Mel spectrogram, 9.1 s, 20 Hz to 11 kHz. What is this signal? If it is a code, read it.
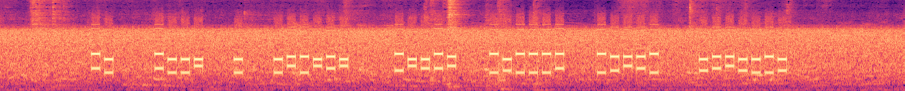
DTMF, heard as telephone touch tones, dialled by machine, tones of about 90 ms, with phone line noise and the noise of a cafe. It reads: 91 911* 1 102*8* 6*790 343339 35083 4804124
